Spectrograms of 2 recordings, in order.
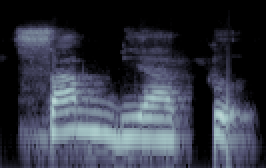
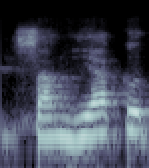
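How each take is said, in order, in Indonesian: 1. Bagian kedua dimulai dengan bunyi b. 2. Bagian kedua dimulai dengan bunyi h. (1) "tapi sambyaku"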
